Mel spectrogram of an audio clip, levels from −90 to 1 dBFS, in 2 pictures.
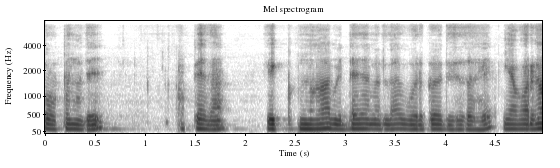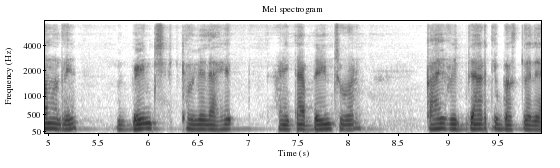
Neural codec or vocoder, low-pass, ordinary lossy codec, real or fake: codec, 32 kHz, 1.9 kbps, SNAC; 7.2 kHz; none; fake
